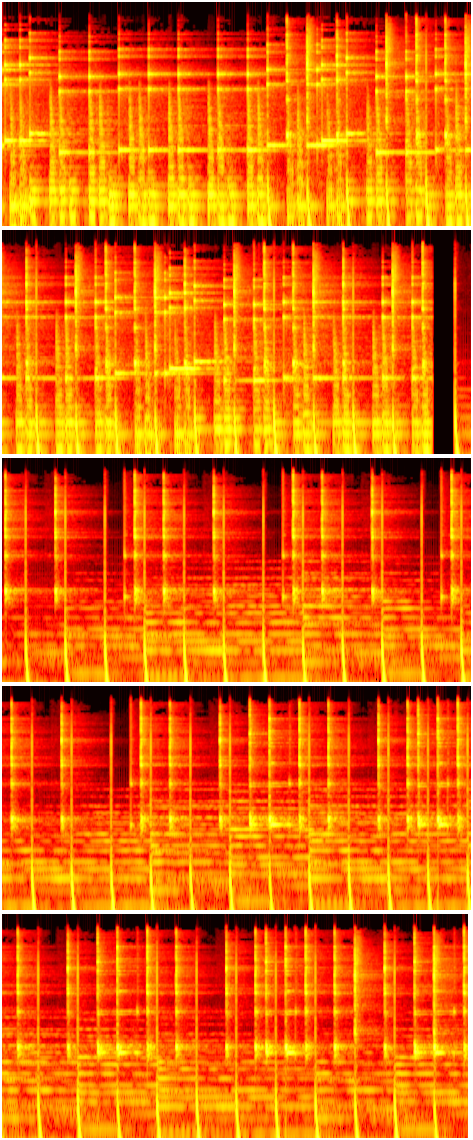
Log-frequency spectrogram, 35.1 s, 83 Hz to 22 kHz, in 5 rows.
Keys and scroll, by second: 0.0 Delete, 3.6 F3, 5.7 Delete, 12.5 Escape.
